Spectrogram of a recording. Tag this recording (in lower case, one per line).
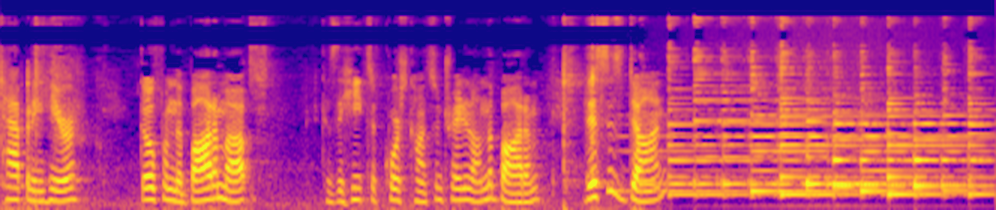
music
speech
zither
